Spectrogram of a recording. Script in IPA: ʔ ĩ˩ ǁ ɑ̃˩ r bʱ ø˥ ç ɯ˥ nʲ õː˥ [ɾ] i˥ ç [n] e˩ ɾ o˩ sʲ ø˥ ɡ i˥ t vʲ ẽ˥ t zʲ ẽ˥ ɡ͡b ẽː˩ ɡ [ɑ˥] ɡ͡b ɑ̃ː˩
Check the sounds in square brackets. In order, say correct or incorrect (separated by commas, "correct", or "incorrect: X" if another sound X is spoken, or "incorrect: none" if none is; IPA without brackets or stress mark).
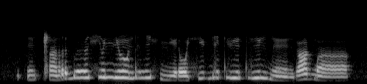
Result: incorrect: dʱ, incorrect: nʲ, correct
